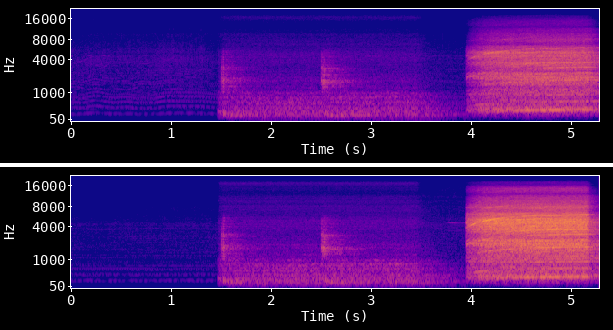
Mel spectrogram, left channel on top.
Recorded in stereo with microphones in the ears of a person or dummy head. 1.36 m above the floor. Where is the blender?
40° right (ahead or behind), 0.5 m.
